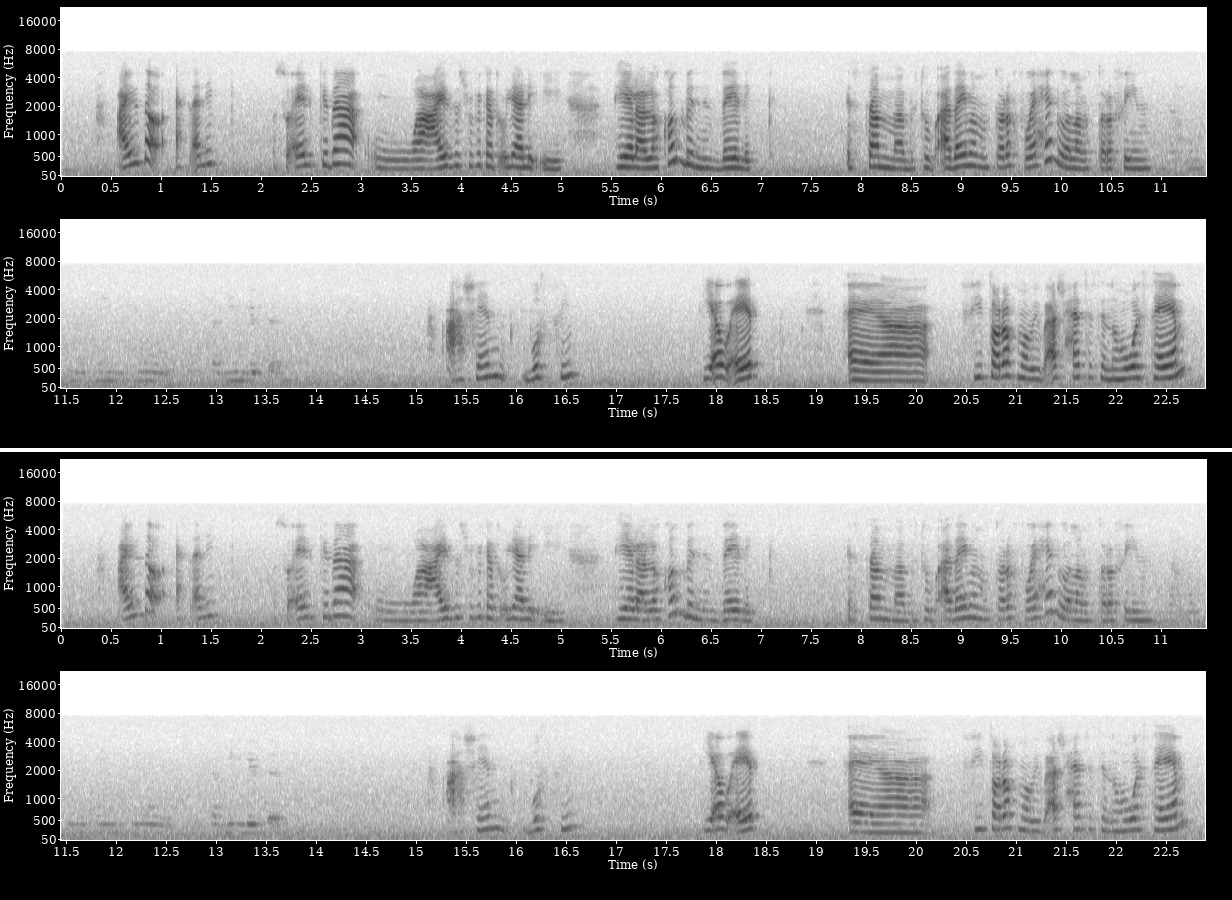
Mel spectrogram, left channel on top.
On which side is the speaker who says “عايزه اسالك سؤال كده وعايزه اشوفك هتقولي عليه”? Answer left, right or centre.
Left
